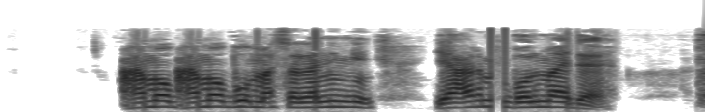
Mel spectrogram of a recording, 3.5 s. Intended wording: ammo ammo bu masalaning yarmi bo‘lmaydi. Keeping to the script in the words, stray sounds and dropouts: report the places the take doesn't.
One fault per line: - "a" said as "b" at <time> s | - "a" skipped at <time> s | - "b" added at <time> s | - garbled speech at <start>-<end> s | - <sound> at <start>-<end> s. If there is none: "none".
- dropout at 2.5-2.5 s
